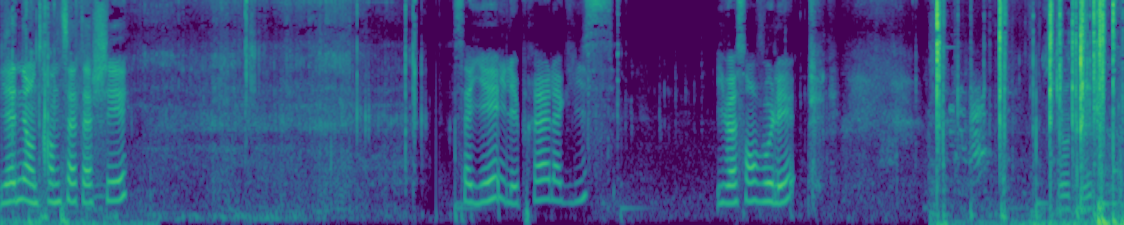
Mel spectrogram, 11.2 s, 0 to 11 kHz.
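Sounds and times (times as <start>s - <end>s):
speech: 0.0s - 1.4s, 4.6s - 6.0s, 7.2s - 8.1s, 10.6s - 11.2s
metal gate clanking open: 9.3s - 11.2s
sharp bright clinks and rattles of metal: 9.3s - 11.2s.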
